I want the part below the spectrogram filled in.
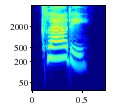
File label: "cloudy", English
